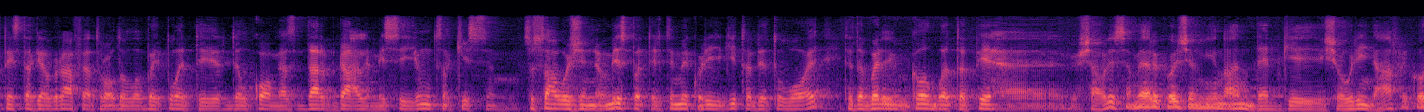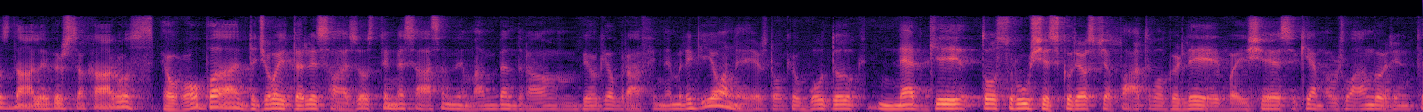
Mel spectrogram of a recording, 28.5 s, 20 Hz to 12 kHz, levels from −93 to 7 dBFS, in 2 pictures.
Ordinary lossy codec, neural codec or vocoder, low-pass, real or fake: MP3, 64 kbps; codec, 16 kHz, 0.8 kbps, ZipCodec; 7.2 kHz; fake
